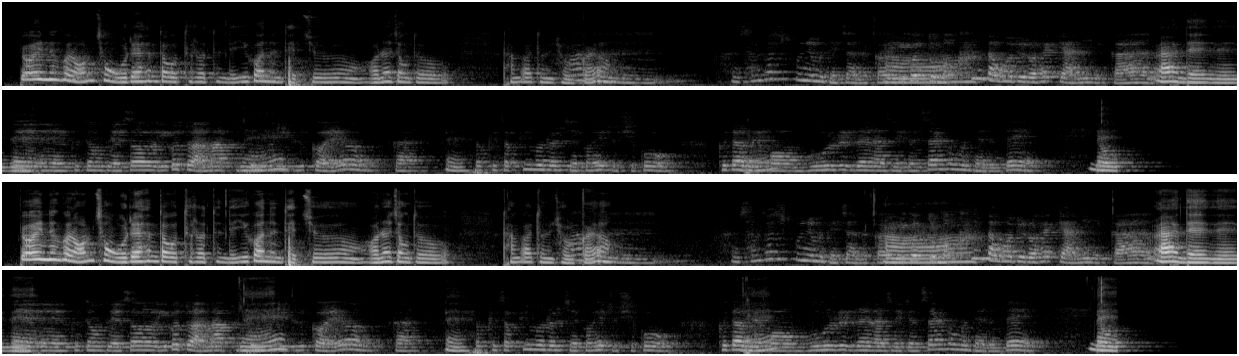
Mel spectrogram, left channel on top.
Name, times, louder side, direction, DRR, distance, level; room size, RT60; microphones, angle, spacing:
voice 1, 0.2-4.5 5.0-6.1 8.8-9.7 11.5-12.7 14.7-15.2 16.8-17.0 19.7-20.1 23.2-23.5, right 5 dB, 35° right, 0.3 m, -24 dB
voice 2, 5.7-6.9 7.3-11.6 12.4-16.5 17.1-17.2 17.6-19.0 19.5-22.7 23.3-23.5, right 1 dB, 10° right, 0.8 m, -32 dB
11.0 x 9.6 x 2.7 m
head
